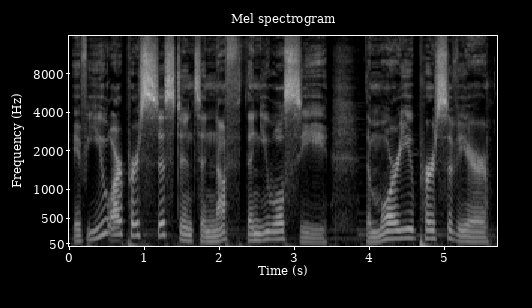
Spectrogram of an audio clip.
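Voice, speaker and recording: A man's voice: mid-range voice, slow pace, clean tone, soft background music. A man voicing a patient, encouraging father who reassures and teaches his young son in a children's storybook. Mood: instructive. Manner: reassuring, instructive, animated.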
